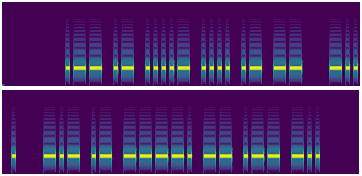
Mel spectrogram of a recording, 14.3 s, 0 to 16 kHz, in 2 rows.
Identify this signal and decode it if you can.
Morse code, heard as a keyed tone, about 16 wpm, 700 Hz. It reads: WA4HAM DE KA9MWD
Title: USA Callsign DE Callsign - 6 Characters - 15wpm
